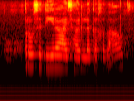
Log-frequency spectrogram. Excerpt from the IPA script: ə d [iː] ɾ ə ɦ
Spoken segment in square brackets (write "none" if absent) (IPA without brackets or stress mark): iː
